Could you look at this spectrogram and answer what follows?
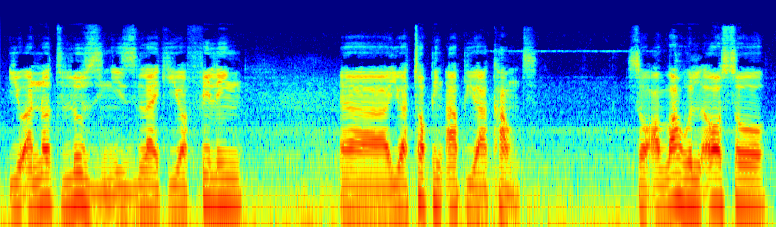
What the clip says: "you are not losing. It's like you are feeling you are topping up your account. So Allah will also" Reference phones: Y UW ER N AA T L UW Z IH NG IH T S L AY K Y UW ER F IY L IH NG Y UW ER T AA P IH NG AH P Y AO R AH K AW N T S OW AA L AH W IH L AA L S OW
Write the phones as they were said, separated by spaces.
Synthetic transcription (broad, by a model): Y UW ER N AA T L UW Z IH NG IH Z L AY K Y UW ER F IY L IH NG Y UW ER T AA P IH NG AH P Y AO R AH K AW N T S OW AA L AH W IH L AA L S OW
